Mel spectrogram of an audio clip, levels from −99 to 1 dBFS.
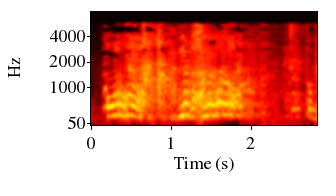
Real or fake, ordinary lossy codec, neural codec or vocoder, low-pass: fake; MP3, 24 kbps; codec, 16 kHz in and 24 kHz out, 1.1 kbps, FireRedTTS-2 codec; 7.2 kHz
